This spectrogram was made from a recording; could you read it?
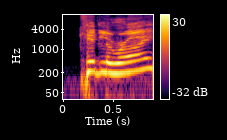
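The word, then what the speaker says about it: Kid Laroi: Up next is Kid Leroy.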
